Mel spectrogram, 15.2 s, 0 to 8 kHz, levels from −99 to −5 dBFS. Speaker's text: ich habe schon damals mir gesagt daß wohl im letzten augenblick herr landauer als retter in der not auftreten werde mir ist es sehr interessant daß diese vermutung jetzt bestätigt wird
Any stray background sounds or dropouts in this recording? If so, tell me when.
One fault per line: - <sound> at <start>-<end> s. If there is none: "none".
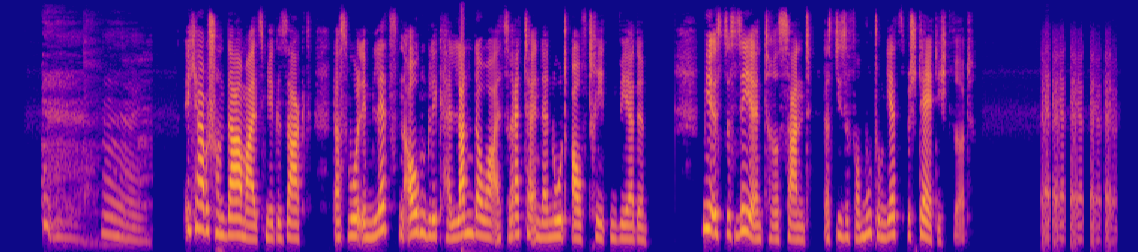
- laugh at 0.5-2.0 s
- laugh at 13.9-14.9 s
